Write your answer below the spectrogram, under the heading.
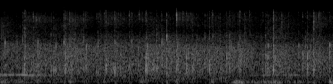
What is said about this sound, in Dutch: Laten we Jezus daar een grote applaus voor geven.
